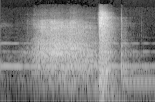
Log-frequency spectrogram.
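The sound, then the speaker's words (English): Elevator doors in a museum slide with a rumbling whoosh, then shut with a solid thunk and a smaller clunk right after, over a steady mechanical hum. “I heard the elevator doors open and close.”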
